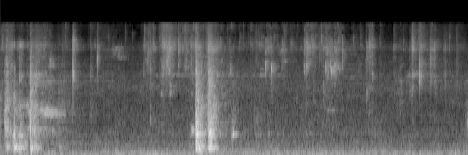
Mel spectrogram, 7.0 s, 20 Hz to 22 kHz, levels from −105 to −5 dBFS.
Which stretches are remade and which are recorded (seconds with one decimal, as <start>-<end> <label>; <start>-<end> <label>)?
0.0-1.7 remade; 1.7-5.9 recorded; 5.9-7.0 remade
